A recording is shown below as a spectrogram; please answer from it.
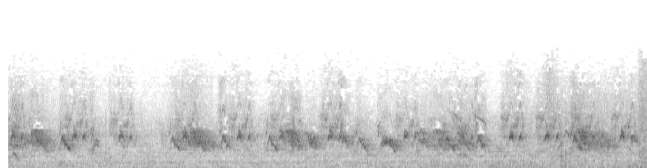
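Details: House sparrows in a colony, a dense chorus of overlapping chirps in bursts that swell and fade over several seconds, with no other clear sounds.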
